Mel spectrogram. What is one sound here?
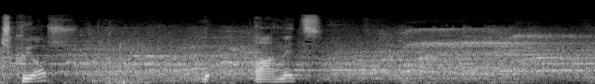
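Sneakers squeak on a hard court in an echoing hall.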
